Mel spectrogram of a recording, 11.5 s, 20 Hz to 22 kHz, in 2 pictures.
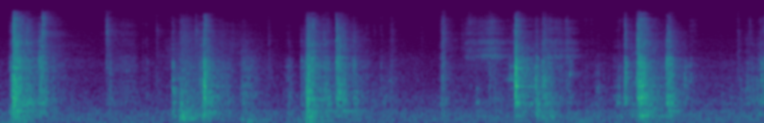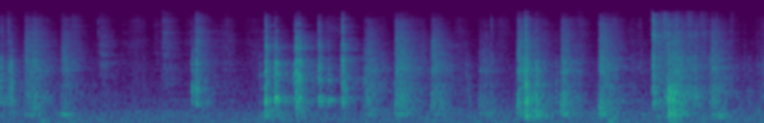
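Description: Irregular plastic clicks, knocks and rattles of a Fuji Xerox DocuPrint CM225 printer's cover panels and snap-in clips being pushed and pried loose by hand.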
